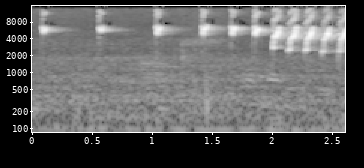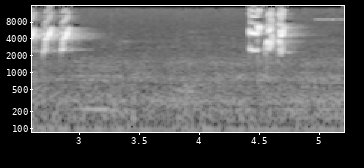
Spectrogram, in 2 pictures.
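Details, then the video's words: Home-kept lovebird in lively chirping song: thin high notes speeding up from single peeps into a rapid run of about a dozen buzzy chirps, a pause, then a short chattering burst. "masteran bukan tapi burung lovebird rumahan"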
